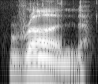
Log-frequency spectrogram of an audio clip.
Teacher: this is the uh vowel as in up so your tongue is very low in the middle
